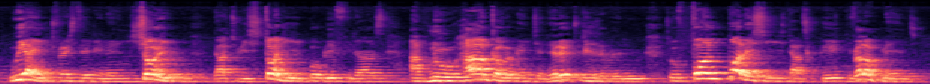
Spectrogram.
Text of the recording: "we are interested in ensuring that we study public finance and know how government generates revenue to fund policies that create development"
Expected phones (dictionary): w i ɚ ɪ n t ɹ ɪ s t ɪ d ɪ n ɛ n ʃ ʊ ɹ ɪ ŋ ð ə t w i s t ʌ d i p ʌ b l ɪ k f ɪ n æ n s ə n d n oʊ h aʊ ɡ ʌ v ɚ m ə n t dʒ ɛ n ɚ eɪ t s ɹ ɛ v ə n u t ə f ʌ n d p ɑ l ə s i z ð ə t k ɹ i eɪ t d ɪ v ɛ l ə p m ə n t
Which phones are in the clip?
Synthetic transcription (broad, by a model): w i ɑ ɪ n t ɹ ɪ s t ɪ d ɪ n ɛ n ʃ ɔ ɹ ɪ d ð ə t w i s t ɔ d i p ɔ b l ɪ k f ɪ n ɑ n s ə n n oʊ h aʊ ɡ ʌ v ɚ m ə n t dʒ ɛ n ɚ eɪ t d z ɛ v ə l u t ə f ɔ n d p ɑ l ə s i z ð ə t k ɹ i eɪ t d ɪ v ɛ l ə p m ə n t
